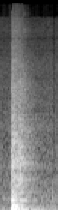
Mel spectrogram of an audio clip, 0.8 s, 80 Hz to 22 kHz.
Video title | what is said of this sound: How To Service your Wheel bearings & Hand brake on a L/C 105 | you'll hear the different noise it'll be solid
